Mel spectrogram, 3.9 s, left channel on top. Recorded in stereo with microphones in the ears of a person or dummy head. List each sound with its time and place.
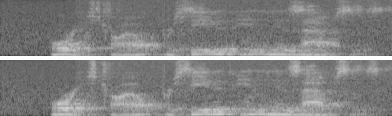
0.5 s a man speaking: 5° right (ahead or behind), 7.5 m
